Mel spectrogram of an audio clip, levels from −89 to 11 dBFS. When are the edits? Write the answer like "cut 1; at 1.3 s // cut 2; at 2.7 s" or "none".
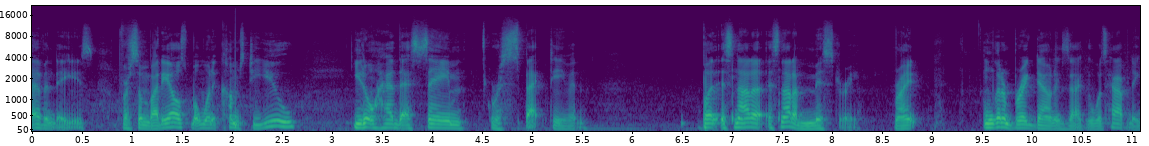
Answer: none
